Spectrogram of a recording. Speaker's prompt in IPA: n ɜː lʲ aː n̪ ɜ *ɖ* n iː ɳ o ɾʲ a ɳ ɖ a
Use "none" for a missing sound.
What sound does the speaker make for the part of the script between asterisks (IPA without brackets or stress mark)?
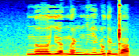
ɳ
